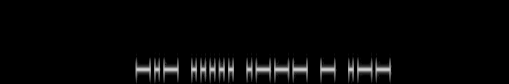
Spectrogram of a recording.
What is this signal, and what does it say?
Morse code, heard as a keyed tone, about 25 wpm, 700 Hz. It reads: K5JTW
